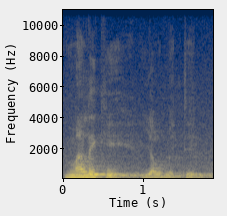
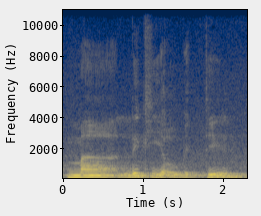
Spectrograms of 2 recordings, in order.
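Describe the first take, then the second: First: The first vowel, ma, is kept short. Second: The first vowel, ma, is held long. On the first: God is the king of the Day of Judgment. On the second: God is the owner of the Day of Judgment.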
